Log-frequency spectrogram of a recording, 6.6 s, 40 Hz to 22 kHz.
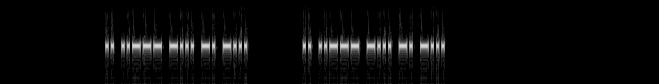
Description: Morse code, heard as a keyed tone, about 46 wpm, 700 Hz. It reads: I2BNB I2BNB
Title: DXCC-100 Call Signs - 5 Characters - Repeated 2x - 45wpm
